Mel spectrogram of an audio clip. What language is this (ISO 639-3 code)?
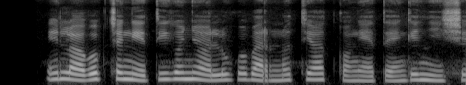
kln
